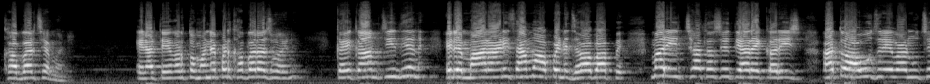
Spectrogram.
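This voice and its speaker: Young daughter-in-law for a family film drama, fast and bright, bickering,. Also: female voice, high-pitched. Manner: quick, bickering.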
